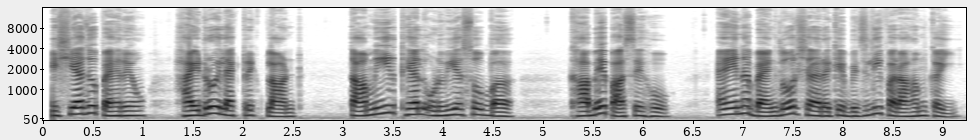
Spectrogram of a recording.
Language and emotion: Sindhi, neutral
